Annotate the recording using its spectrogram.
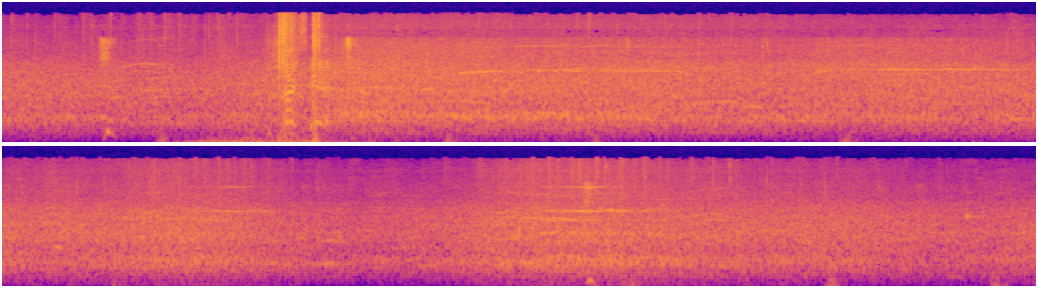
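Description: Punches thud against gloves and bodies.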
